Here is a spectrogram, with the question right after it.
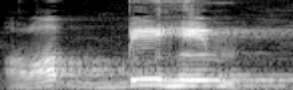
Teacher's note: را پر زبر و را کو پر پڑھتے ہیں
